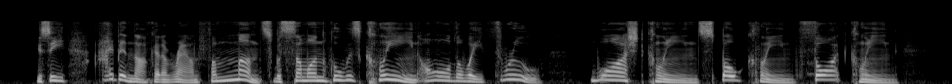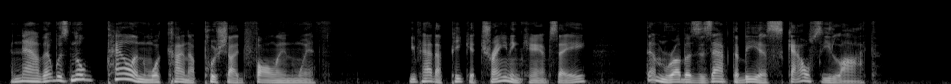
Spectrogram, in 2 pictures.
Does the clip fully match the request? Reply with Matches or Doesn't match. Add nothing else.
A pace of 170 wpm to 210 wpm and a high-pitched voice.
Doesn't match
